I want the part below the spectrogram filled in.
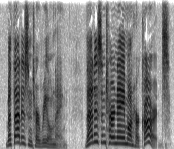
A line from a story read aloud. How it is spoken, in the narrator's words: cried the child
